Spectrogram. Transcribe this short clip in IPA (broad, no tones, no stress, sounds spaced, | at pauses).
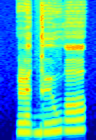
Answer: ɭ ə ɡ ʉ w ɔ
